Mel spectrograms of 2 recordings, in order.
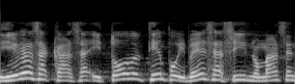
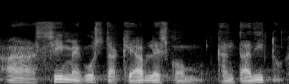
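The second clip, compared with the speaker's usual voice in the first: put-on old teacher; 8 semitones lower than usual. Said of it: "Si viviera, diría".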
